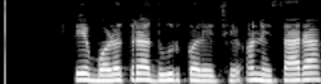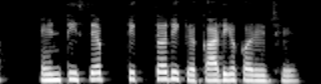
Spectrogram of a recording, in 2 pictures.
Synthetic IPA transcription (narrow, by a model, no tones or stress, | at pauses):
t̪ebəɭot̪ɾad̪uɾkəɾet͡ʃʰeʔənesaɾa | ɛɳʈisep̚ʈik̚t̪əɾikekaɾjəkəɾet͡ʃʰe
